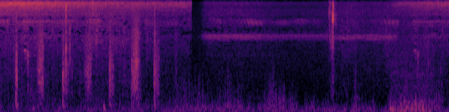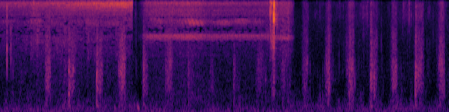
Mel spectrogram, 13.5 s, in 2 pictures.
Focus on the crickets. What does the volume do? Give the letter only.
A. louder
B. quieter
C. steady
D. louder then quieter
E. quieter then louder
E.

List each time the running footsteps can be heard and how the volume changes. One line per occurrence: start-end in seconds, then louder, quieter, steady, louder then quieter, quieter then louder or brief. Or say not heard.
0.0-2.5 brief
7.4-13.4 quieter then louder.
